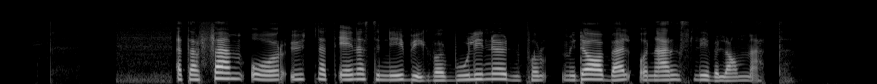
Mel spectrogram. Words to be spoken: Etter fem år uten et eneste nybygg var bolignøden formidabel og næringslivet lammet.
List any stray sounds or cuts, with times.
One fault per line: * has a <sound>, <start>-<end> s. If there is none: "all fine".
all fine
